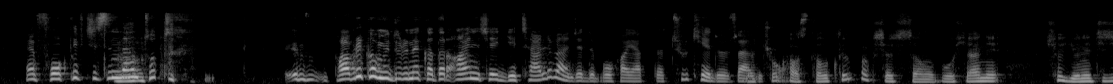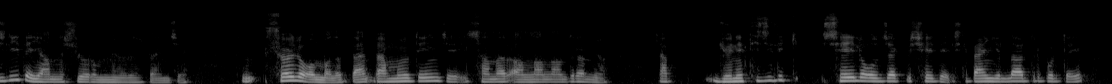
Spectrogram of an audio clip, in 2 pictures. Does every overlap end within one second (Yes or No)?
Yes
